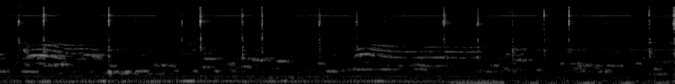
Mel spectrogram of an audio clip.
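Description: Irregular wet clicks and smacks, a few each second, as two baby macaques suck milk from plastic bottles. Twice a short, faint high chirping call sounds under the clicks.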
